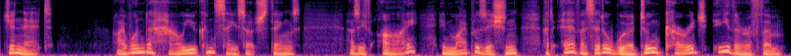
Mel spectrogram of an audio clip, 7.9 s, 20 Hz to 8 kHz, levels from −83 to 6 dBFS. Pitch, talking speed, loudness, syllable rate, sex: 120 Hz, 190 wpm, -17 LUFS, 5.7 syllables/s, male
